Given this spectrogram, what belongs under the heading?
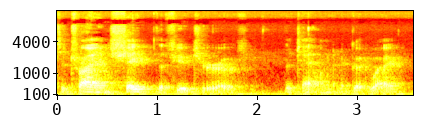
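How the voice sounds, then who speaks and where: Fairly slow speech from a man with an American accent, noticeable background noise behind it. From Delaware Water Gap, Pennsylvania, USA. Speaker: borough council member. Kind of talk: oral history interview answer. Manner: hesitant, halting.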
